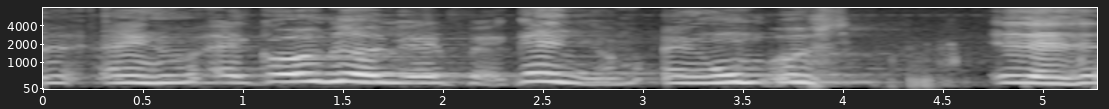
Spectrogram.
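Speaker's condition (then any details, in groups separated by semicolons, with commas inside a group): Severe cerebral palsy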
